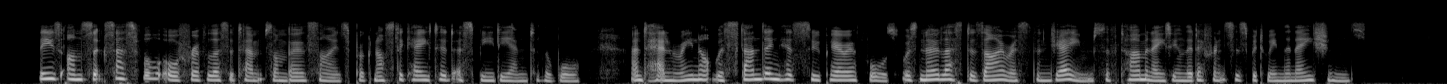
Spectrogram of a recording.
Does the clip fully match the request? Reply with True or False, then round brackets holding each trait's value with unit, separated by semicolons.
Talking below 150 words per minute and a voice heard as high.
True (140 wpm; 195 Hz)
